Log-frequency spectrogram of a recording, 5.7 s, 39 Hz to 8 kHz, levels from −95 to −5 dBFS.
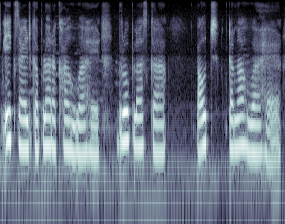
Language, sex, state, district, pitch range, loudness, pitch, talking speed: Hindi, female, Jharkhand, Garhwa, 205-245 Hz, -18 LUFS, 230 Hz, 125 wpm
